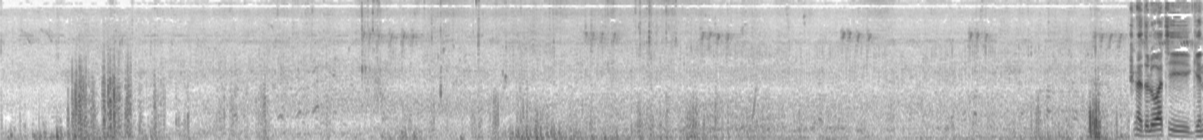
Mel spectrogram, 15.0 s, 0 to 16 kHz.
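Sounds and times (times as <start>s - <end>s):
wind buffeting microphone: 0.0s - 15.0s
small waves lapping: 2.0s - 14.2s.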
